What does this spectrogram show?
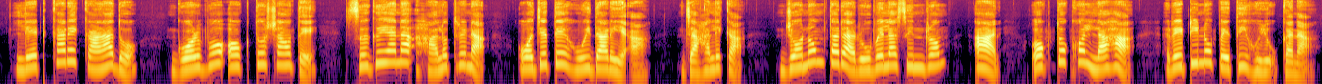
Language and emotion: Santali, neutral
